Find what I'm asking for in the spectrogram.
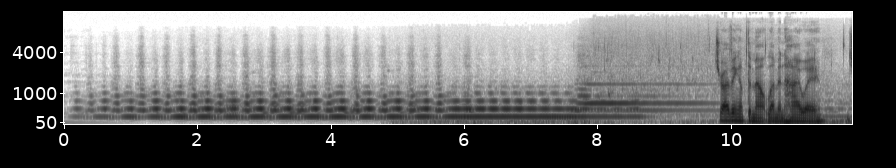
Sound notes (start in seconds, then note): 1.4 loud horn music begins; 7.6 water flowing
